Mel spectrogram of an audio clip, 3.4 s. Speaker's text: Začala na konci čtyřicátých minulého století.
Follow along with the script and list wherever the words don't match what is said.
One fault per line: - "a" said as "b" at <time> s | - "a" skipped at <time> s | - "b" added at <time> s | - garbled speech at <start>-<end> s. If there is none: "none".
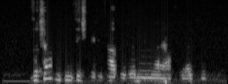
- "let" added at 1.9 s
